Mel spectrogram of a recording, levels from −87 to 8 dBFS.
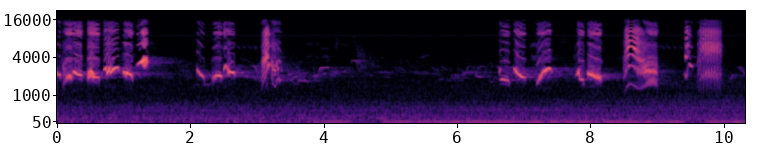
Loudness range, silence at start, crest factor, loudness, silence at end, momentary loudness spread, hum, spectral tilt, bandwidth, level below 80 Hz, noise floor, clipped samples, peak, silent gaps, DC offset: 12 LU; 0 s; 20 dB; -20 LUFS; 0.35 s; 15 LU; none; 3 dB/octave; 16 kHz; -54 dBFS; -55 dBFS; under 0.1%; -4 dBFS; none; under 0.1%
